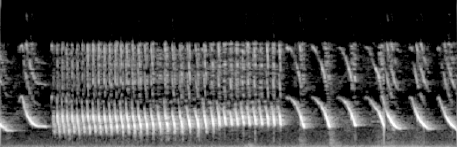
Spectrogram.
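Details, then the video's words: Canary song recorded as a training model: a sliding whistle, a long fast buzzy trill, then repeated loud descending whistled notes roughly two per second. "KENARI GACOR. MASTERAN BURUNG TERBAIK"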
